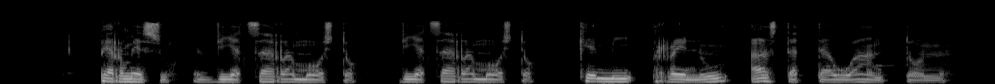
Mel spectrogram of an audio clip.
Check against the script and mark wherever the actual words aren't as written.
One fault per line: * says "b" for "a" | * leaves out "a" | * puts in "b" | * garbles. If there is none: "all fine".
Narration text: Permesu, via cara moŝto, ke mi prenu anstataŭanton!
* puts in "via cara moŝto"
